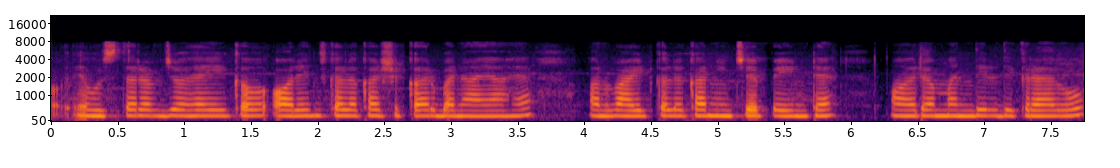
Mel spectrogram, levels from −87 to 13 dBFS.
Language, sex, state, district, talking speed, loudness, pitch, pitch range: Hindi, female, Gujarat, Valsad, 195 wpm, -17 LUFS, 220 Hz, 215-220 Hz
